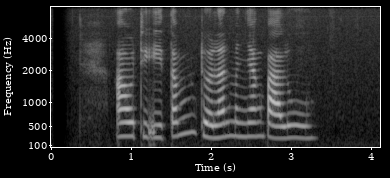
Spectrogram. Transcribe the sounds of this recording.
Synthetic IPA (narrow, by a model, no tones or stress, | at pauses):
ʔaud̪̥i̤ʔit̪əmɖ̪̥o̤lanməɲaŋpalu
